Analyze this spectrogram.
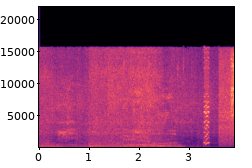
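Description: A flamethrower roars with a loud rushing hiss.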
